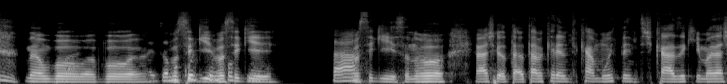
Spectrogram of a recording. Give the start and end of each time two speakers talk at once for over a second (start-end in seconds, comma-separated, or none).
1.4-2.7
